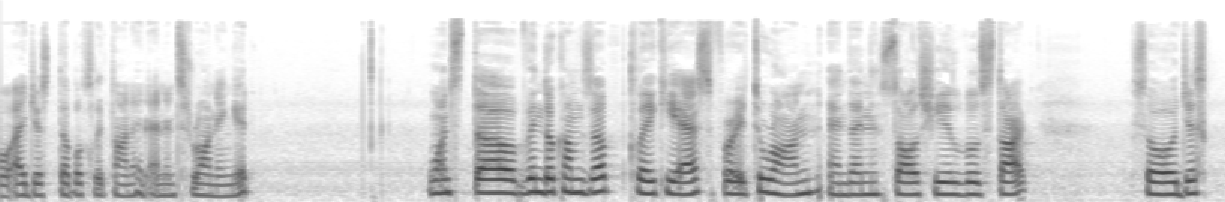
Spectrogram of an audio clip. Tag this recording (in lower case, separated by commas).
speech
